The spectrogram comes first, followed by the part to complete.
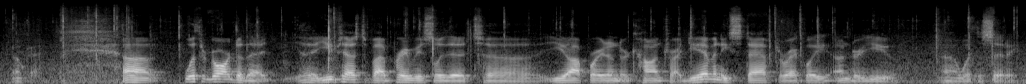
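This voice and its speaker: Over noticeable background noise and audible room echo, a man speaks with a very deep, low pitch and ordinary pitch variation. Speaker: attorney. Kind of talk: legal deposition questioning. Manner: fast; formal.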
